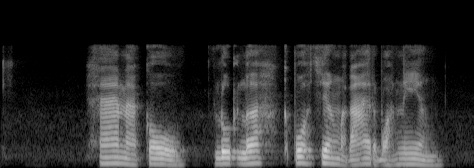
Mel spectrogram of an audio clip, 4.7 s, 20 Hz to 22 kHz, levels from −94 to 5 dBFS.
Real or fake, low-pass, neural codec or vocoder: fake; 7.2 kHz; codec, 16 kHz, 6 kbps, DAC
